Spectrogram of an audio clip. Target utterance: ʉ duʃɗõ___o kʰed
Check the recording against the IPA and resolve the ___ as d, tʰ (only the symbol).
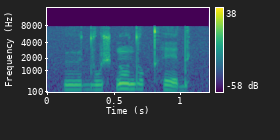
d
